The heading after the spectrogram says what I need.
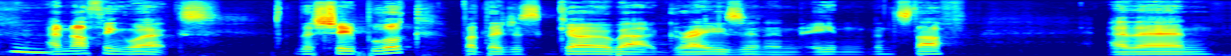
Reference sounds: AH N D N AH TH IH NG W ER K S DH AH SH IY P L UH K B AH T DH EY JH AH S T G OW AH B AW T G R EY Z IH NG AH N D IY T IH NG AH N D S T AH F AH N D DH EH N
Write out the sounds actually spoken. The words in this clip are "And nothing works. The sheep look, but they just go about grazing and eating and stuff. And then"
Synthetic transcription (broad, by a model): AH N N AH TH IH NG W ER K S DH AH SH IY P L UH K B AH T DH EY JH AH S G OW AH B AW T G R EY Z IH NG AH N IY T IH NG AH N S T AH F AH N DH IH N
